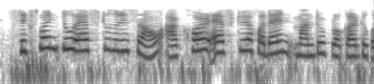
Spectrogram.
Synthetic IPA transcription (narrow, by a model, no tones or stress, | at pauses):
sikspɔjntːuɛpʰtʊzodisãʊ̃ʔa̰kʰɔɹɛpʰtʊɛxɔdajnmantʊɹpɹɔkaɹtʊkɔ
